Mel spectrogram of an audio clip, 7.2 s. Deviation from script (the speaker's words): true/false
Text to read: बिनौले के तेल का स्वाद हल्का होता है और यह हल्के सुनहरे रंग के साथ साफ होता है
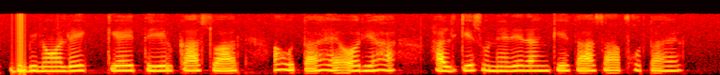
true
